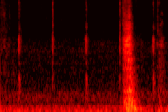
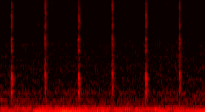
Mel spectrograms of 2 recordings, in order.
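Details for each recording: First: Fiat Palio whose turn signals had failed from a faulty BC body control module; after fitting the module back, the left indicator and hazards tick crisply and evenly about three a second over quiet idle; problem solved. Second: Fiat Palio, faulty BC body control module behind the fuse box: right turn signal clicks faintly and evenly about three a second, then the rhythm breaks, stutters and stops; hazards misbehave too.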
